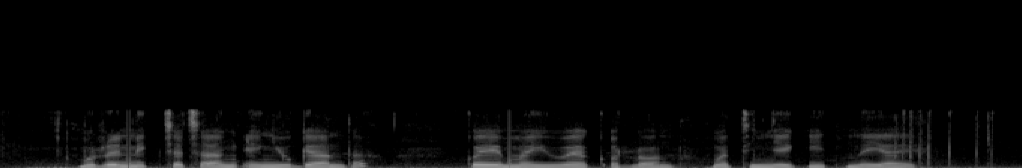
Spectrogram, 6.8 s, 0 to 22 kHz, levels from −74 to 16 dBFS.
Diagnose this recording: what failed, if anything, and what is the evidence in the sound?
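Unconcealed Bluetooth headset packet loss on the wireless headset link: abrupt gaps at 0.84 s (15 ms, before "chechang eng") and 3.39 s (7.5 ms, before "maiyek olon motinye kiit"), fitting two and one lost mSBC frames left unfilled. The waveform drops flat, and the spectrogram shows thin blank vertical stripes.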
